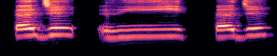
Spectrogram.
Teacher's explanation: جیم پہ قلقلہ کرنا ہے، آواز ہماری ایکو ساؤنڈ ہوگی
